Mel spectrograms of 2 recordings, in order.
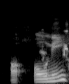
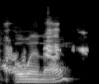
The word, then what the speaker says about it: Oni: I know in Japanese folklore, I believe that they call their demons Oni, O-N-I, Oni.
